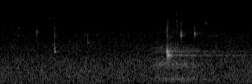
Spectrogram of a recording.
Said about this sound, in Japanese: 清流の音が体に染みていくはずです。澄み切った水音があなたを癒してくれる。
